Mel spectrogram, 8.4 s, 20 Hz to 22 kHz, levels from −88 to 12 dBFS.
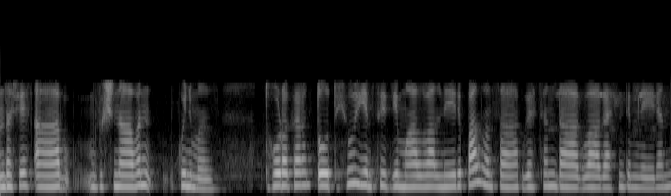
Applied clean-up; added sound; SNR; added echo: none; none; none; none.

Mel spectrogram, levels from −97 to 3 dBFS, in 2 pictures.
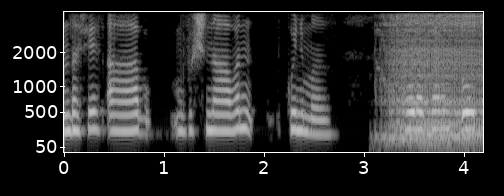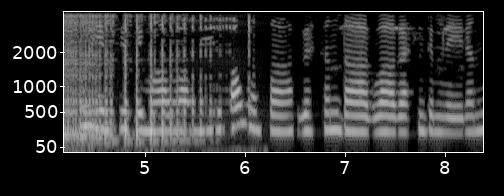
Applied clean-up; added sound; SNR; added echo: classical method spectral subtraction.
